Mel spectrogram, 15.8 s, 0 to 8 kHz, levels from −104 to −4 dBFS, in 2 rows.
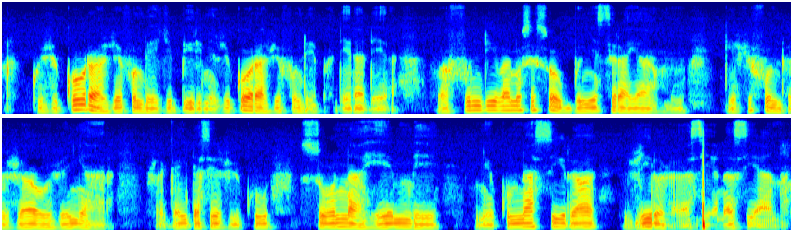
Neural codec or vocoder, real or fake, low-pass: none; real; 7.2 kHz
